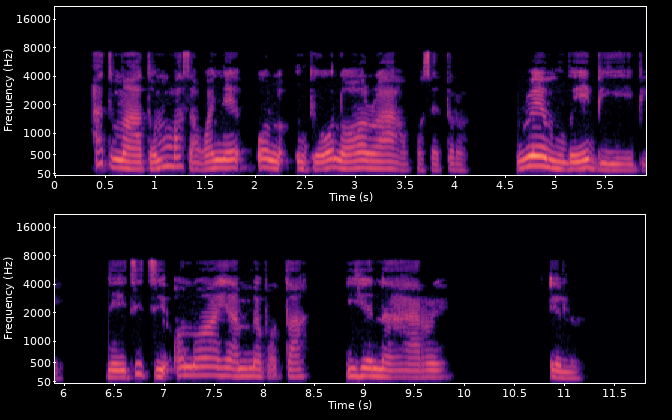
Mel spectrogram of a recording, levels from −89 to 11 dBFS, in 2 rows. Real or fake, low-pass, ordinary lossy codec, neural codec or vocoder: real; 7.2 kHz; none; none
